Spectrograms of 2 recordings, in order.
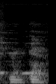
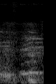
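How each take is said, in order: First: Said in the usual way. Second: "Like that" jumped way up with a laugh; squeaky high. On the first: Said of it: "Like that. (repeated higher)". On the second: Shown as a demonstration.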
